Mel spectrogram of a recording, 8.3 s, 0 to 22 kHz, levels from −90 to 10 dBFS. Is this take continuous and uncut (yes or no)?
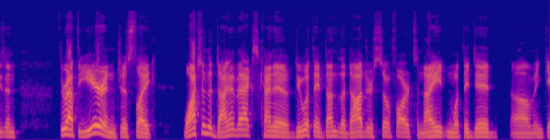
yes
